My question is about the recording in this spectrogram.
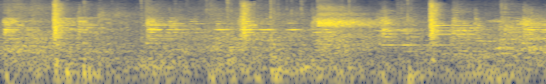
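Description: Small skateboard wheels rolling over a concrete skate-park floor, a loud steady rumble, with music playing over it.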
